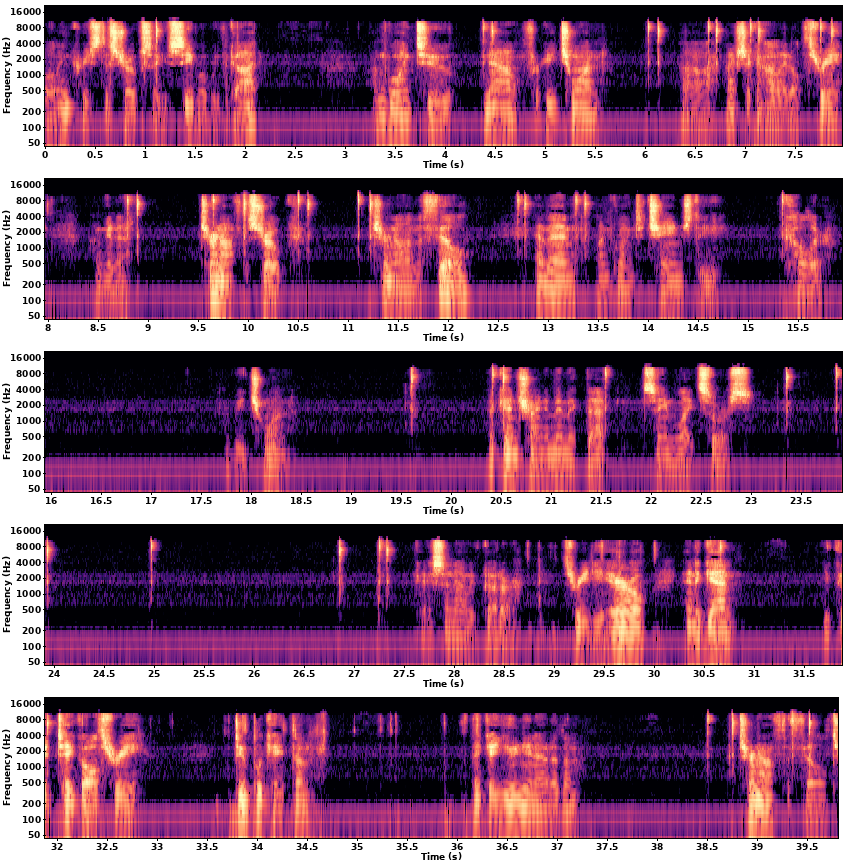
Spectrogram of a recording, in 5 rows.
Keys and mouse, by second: 0.0 click, 3.4 click, 5.1 click, 5.7 shift+click, 7.8 click, 8.7 click, 9.5 click, 10.1 click, 11.7 click, 12.3 click, 14.3-18.7 drag, 19.4 click, 20.5-23.0 drag, 24.0-25.9 drag, 26.2 click, 29.6-31.0 drag, 32.7 ctrl+d, 34.8 ctrl+shift+=, 37.5 click, 38.3 click, 39.0 click.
